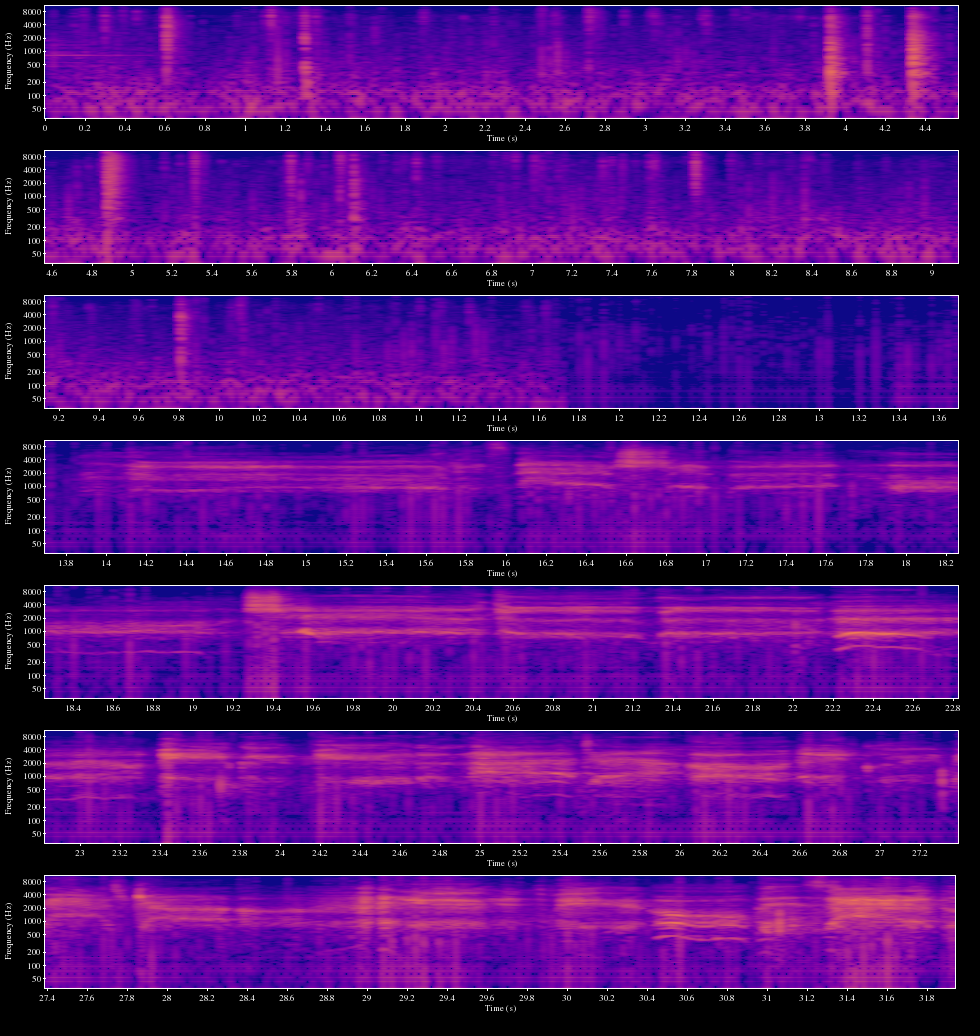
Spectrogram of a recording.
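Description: Crackling of burning fire, many sharp snaps over a low rumble, for about the first twelve seconds. After a short lull, a person's voice is heard from about fourteen seconds in.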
